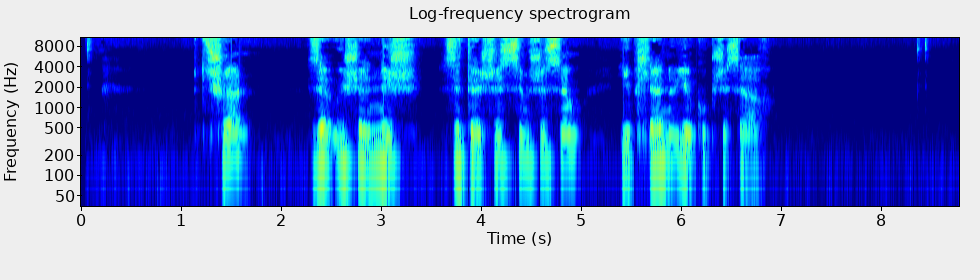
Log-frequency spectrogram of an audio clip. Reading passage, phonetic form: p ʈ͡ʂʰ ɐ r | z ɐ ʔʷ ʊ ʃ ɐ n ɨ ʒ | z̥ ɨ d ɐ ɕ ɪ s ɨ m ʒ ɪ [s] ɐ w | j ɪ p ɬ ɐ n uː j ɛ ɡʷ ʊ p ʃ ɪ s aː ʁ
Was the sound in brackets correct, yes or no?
yes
